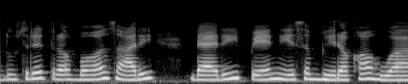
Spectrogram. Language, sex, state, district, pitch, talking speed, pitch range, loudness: Hindi, female, Jharkhand, Garhwa, 230 Hz, 175 wpm, 220-260 Hz, -13 LUFS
